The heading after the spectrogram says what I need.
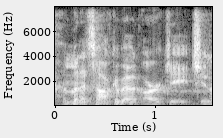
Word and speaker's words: ArcheAge: Today, I'm going to talk about ArcheAge, and I refuse to call it ArcheAge even if that's the correct way it's pronounced.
